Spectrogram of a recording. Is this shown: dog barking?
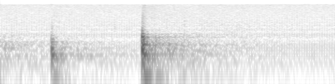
no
